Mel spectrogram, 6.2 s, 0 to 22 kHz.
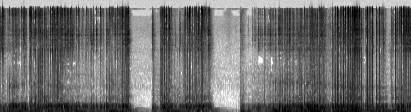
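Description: Long acrylic nails scratch the hollow, silver woven-wire dome grille of a Blue Yeti microphone, producing a dense, boomy, low rumbling scrape with a steady hum-like tone and faint high crackle. The scratching stops briefly twice, near 2 and 3.5 seconds, then resumes louder until the end.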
